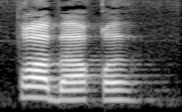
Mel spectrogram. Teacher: طبقا عن طبق، طبق عن طبق، طا کو موٹا پڑھیں گے اور قاف کے اوپر جب یہاں آیت ہے یہاں ہم نے وقف کرنا ہے۔ جب یہاں ہم قاف کے اوپر وقف کریں گے تو یہ حروف قلقلہ بن جائے گا کیونکہ 2 زیر ختم ہو جائیں گے اور 2 زیر کی جگہ یہاں پہ جزم آ جائے گا۔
